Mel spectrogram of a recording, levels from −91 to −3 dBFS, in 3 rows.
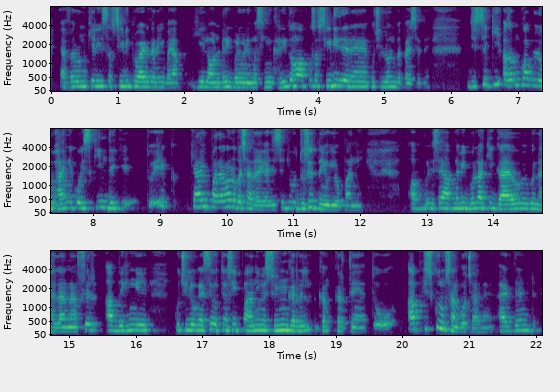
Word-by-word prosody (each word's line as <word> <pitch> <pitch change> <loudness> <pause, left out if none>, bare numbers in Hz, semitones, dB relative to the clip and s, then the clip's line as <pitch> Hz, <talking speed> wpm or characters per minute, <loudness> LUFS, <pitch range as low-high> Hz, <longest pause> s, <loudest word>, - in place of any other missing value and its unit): या - - -3
फिर 175 +2 -5
उनके 180 +2 -2
लिए 190 -1 +1
सब्सिडी 185 0 +2
प्रोवाइड 175 -1 +2
करें 170 -1 -3
कि 170 - -7
भई 150 - -3
आप 155 0 -3 0.2
ये 175 - -1
लॉन्ड्री 160 +1 -1
बड़ी-बड़ी 160 -1 0
मशीनें 155 +1 -1
खरीदो 175 +5 -2
हम 195 - +2
आपको 195 0 -10
सब्सिडी 190 +1 +2
दे 200 - +4
रहे 175 - -2
हैं 170 0 -2
कुछ 170 0 -5
लोन 170 0 -3
पे 165 - -6
पैसे 150 0 -2
दें। - - -24 0.7
जिससे 175 +8 +3
कि 255 +2 -2
अगर 205 0 0
उनको 225 +2 -5
आप 225 - -9
लुभाएँगे 190 +1 0
कोई 195 -1 +1
स्कीम 215 +2 -8
देके 190 - -3 0.3
तो 370 - -9
एक - - -8 0.3
क्या 230 0 +3
ही 240 +1 +1
पर्यावरण 225 +2 +1
बचा 200 -2 +5
रहेगा, 145 -3 -2
जिससे 150 +5 0
कि 185 - -5
वो 200 0 -9
दूषित 215 +5 +3
नहीं 165 -2 0
होगी 150 -1 +3
वो 145 - +1
पानी। 140 -1 -6 0.7
अब 170 +1 -4
जैसे 185 +1 0
आपने 180 0 +2
भी 190 - +1
बोला 190 +1 +3
कि 190 - -5
गायों 165 +2 +5
को 180 - -1
नहलाना 145 -1 0
फिर 200 -1 -2 0.2
आप 175 - 0
देखेंगे 190 +2 0 0.4
कुछ 190 -1 0
लोग 190 0 +2
ऐसे 185 +4 +5
होते 200 -1 -2
हैं 185 - +2
उसी 200 +2 +2
पानी 175 -1 +1
में 185 - +3
स्विमिंग 185 +1 +6
करने 170 -1 +2
ल 175 - -3 0.2
कर 165 - -3 0.2
करते 155 -1 -5
हैं। 140 -1 -6
तो 390 0 -4 0.5
आप 215 0 +2
किसको 240 +4 +5
नुकसान 225 - +4
पहुँचा 140 -1 -3
रहे 135 +1 -12
हैं? 150 - -18 0.2
At 160 0 -6
the - - -6
end 180 0 -4
180 Hz, 235 wpm, -33 LUFS, 160-195 Hz, 0.7 s, स्विमिंग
